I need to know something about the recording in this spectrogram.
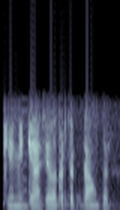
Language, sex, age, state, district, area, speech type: Urdu, male, 60+, Uttar Pradesh, Lucknow, urban, conversation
